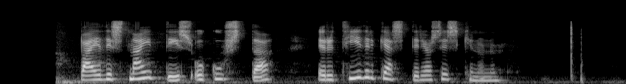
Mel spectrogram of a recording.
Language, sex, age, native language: Icelandic, female, 30-39, Icelandic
